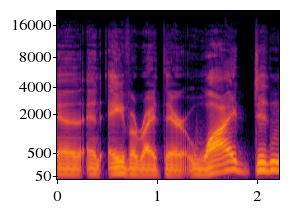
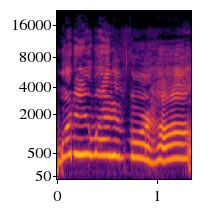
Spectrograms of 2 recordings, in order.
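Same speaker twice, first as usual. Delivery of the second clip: acted-out shrill scream, very high; 4 dB louder than usual. Recapping a movie, speaker quotes a character's line from the trailer: retelling a scream. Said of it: "And then she screams out".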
